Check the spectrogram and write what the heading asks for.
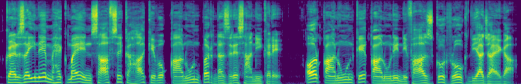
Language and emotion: Urdu, neutral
